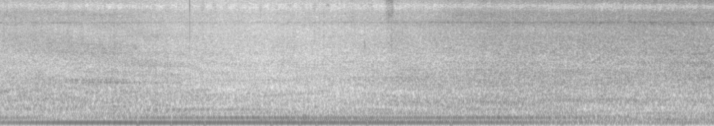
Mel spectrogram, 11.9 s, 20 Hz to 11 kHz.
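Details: 1984 GMC Sierra Classic just started: deep, steady low rumble with an even beat and nothing knocking or ticking; 60 psi oil pressure, slightly rich, normal idle.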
